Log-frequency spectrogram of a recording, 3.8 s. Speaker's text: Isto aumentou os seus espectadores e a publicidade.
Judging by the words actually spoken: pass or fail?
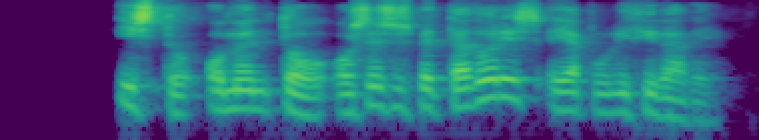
pass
